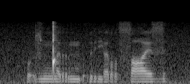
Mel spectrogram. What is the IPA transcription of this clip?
o̰zŋ͡ǃɐrmo̰rjɐr sˤɛz

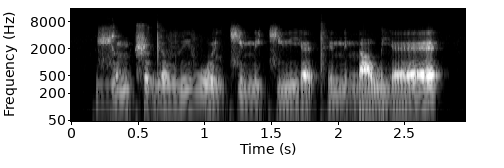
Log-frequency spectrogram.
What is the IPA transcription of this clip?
ʑʊnʈ͡ʂʊdə viv wʊlʲt͡ɕɪmʲə t͡ɕijɛtʰɪmʲən ɾɑw jɛ

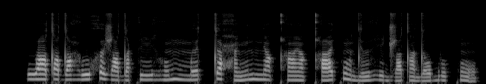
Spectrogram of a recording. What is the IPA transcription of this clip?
wɨtˤɘdˤu ɦuxəʒedˤɘ ki ɦũ mːɘtːə ħĩnːĩ qʰĩ qʰekũ dɨɦid͡ʒutˤĩ dobu kũ

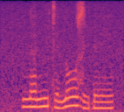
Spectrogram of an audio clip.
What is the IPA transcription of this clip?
nɛ˧ ŋĩ˧ke˨noː˦ zi˨ɗeː˧

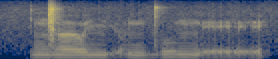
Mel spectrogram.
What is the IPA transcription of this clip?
ŋ͡ǀɐʊ̯nʲo̰nd̪u ŋḛ

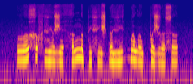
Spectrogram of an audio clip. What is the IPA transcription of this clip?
βɵxəfvʲɔʒe hə ŋəpʲəfʲeʒɗɵ vʲeɡ͡bəwɵw pəʒlɵsɵ

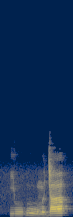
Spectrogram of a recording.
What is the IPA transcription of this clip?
juːɓuːmɵ ɟa

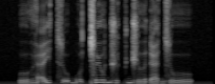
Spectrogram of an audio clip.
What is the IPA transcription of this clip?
u˨ɦæ̰˦j t͡sṵ˧ bo̰˧ǀy˦u̯ d͡ʒy˧kd͡ʒɯː˨ɗæ˨ d͡zuː˦˨

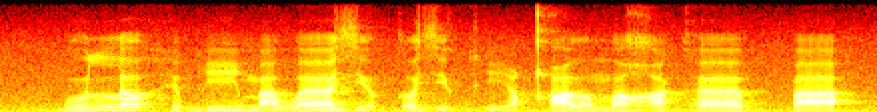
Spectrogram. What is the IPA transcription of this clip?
ɓu˥ lːɤ˥hɪ˨ biː˥ma˩ wɜː˥ zʲɤ˨kɤ˨zʲʌ˩ ɡʱiː˩qʰɤː˥mɤ˥ ʁa˩ɡʱɜː˥pːa˥

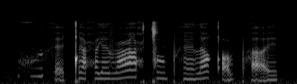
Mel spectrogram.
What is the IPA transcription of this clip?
xṳ˦lhɛ̰˨ǃɛ˨ħjɛ˨v ʕa˦ħǀõ˨ pʰɛ̃˨la˦ qʼo̰˨vpʰa̰˨e̯

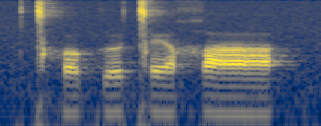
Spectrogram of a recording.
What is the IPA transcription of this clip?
ǀʰʌkəǀɛ χa

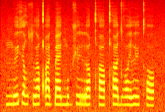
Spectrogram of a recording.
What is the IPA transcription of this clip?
ŋ͡møxʲoʁ sʷœʊ̯qʼøɪ̯ k͡pæɪ̯ŋ͡mobʃʉ ro qʰo qʰœdʱɔɪ̯ lykʰɔ

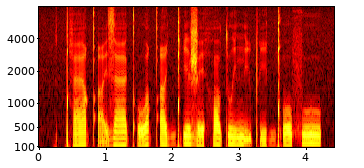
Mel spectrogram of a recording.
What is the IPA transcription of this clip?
ǃʰæ˨˦qʼḛ˨zæ˧kʼo˨˦ qʼi˧ǃʼi˦ʐe˨ hɒ˦tʷi˦ nḭ˦pʼi˧ǃʼo˧ fu˦

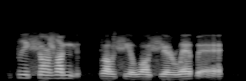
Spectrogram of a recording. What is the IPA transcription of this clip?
pi˦ fʲẽ˦ɭzˤi˦mʲḛ˨˦ pːɨ˨lˠfʲɐ˨ wɔ˨fʲa˨ɭwɛ˦ɓɛ̰˦

